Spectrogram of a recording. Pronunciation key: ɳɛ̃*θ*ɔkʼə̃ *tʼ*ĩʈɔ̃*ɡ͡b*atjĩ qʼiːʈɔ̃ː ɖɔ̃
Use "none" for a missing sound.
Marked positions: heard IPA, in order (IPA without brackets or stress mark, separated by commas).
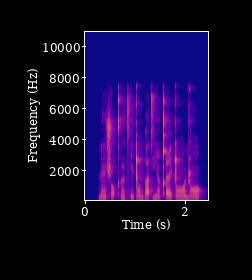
ʃ, tʼ, ɡ͡b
